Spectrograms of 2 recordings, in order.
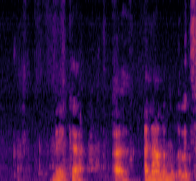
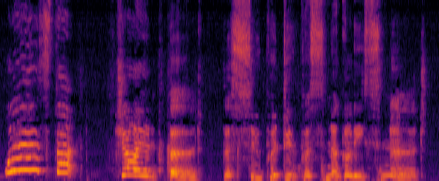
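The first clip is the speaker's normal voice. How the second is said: eager shout; 5 dB louder, slower than usual. Acted. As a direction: call out for the bird. Robber demanding the bird.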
